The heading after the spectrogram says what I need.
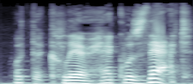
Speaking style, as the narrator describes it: exclaimed

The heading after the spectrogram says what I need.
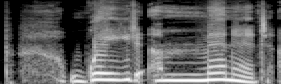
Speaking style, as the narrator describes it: I shouted

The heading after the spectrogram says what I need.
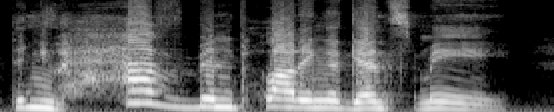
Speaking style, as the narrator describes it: he yelled

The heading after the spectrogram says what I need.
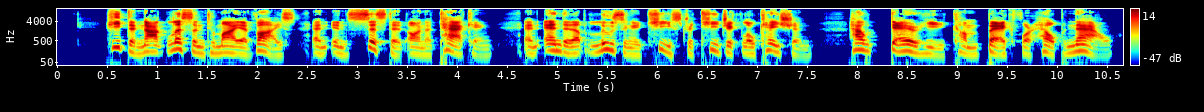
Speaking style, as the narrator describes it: Cao Hong said angrily

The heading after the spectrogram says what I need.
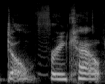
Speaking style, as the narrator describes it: she begged

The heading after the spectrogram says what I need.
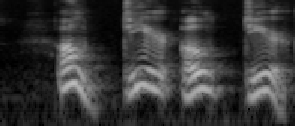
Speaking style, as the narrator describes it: cried Wendy

